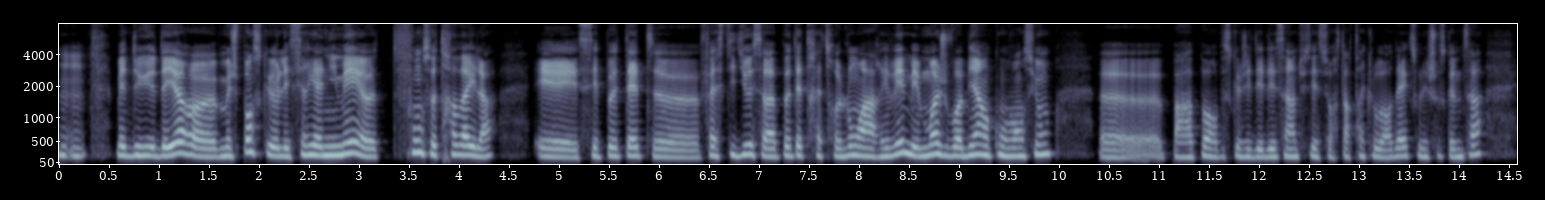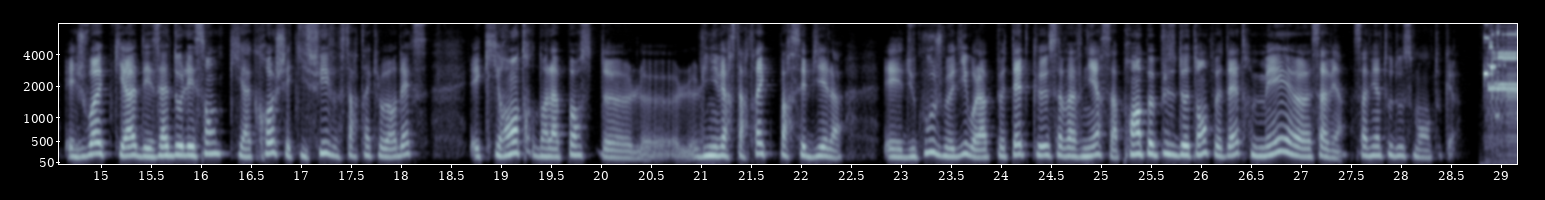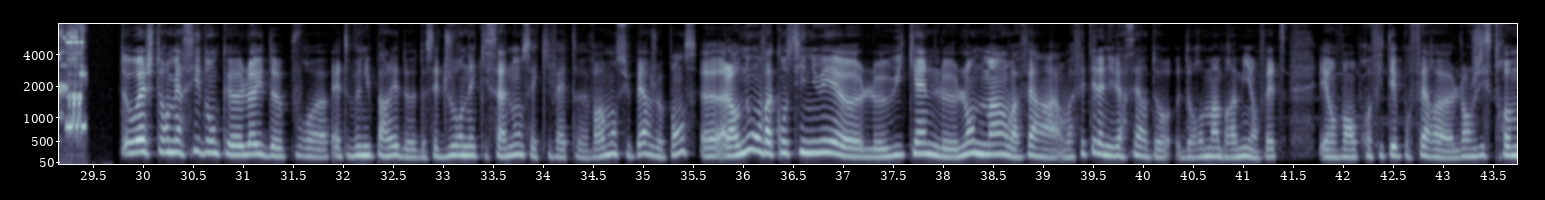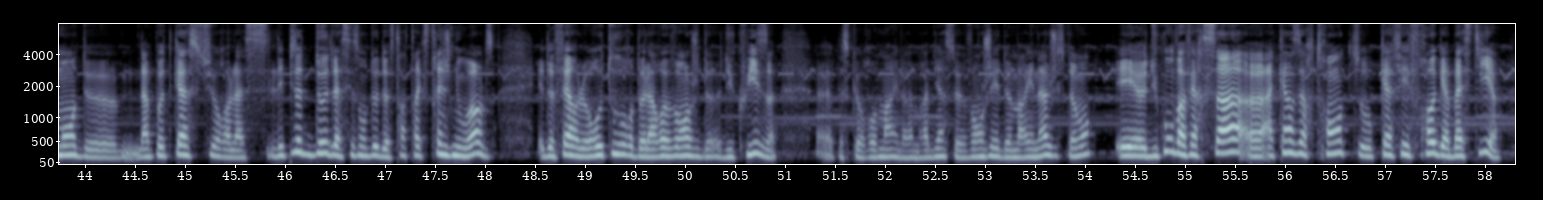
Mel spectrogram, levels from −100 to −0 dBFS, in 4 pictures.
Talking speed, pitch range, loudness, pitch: 240 wpm, 170-215 Hz, -31 LUFS, 190 Hz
